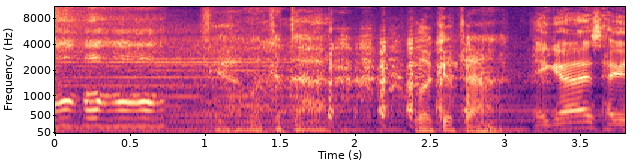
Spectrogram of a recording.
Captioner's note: laughs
